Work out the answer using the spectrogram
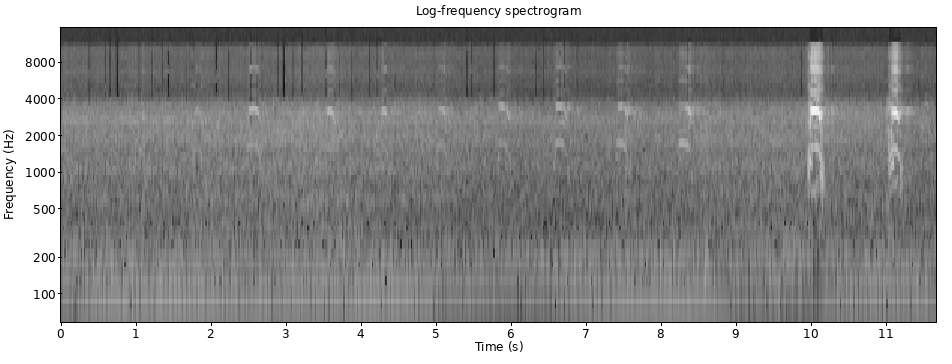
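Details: Bald eagles on a nest camera at the West End, Catalina Island, California, on a busy morning of 15 August 2016. Faint, thin rising chirps repeat about once a second, then two louder, sharper yelps near the end. A steady low mechanical hum runs throughout.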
